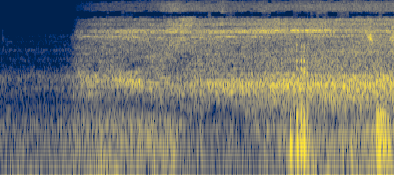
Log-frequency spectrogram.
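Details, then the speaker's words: Steady airy hiss starting and holding as a small travel CPAP machine begins releasing air, run off mains power through a portable power station, for an adult with medium-range sleep apnea; normal running airflow. "definitely releasing air now. And you can see it's showing that uh power's been drawn then."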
